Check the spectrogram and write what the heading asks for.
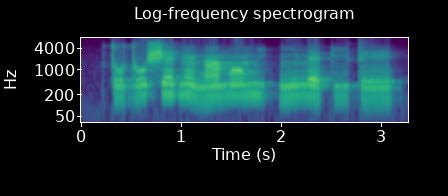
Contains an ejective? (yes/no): no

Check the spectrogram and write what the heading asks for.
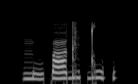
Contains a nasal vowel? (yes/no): no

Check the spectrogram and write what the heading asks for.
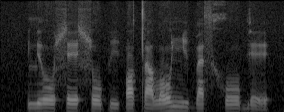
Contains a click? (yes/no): no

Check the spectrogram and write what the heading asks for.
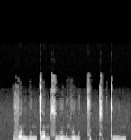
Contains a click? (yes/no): no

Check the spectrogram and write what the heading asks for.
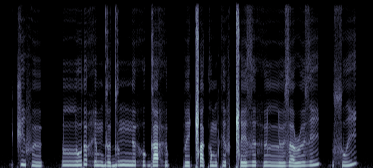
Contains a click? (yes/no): yes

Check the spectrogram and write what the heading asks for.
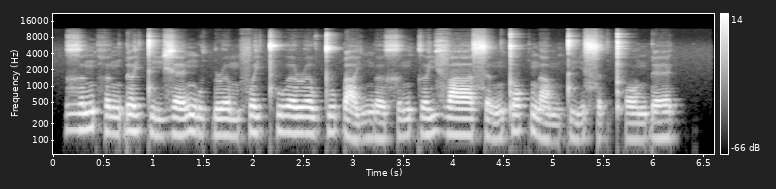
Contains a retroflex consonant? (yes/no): no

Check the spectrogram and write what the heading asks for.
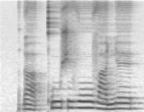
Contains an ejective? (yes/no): yes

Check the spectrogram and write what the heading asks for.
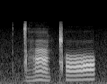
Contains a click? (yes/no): yes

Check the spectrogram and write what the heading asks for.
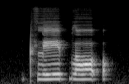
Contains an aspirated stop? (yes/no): yes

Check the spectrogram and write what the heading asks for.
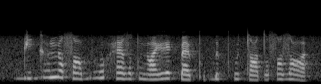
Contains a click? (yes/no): no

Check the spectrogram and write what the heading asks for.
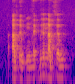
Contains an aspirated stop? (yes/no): no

